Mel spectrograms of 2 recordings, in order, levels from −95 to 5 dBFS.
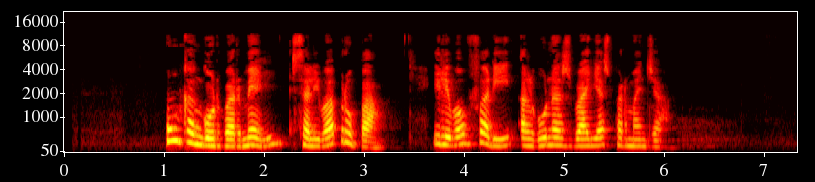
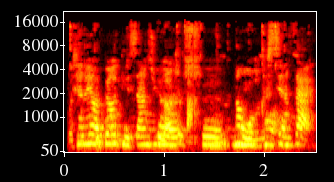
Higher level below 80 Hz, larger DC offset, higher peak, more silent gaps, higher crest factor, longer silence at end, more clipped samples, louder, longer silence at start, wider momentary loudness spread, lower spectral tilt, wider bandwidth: second, -80 dBFS vs -58 dBFS; neither; second, -10 dBFS vs -2 dBFS; neither; about the same, 18 dB vs 14 dB; first, 1.35 s vs 0.05 s; neither; second, -26 LUFS vs -16 LUFS; first, 1 s vs 0.05 s; first, 13 LU vs 4 LU; first, -6 dB/octave vs -4.5 dB/octave; second, 11.5 kHz vs 16.5 kHz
